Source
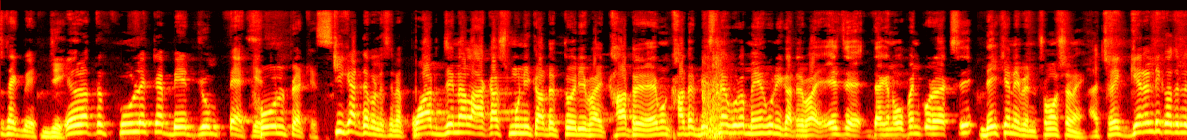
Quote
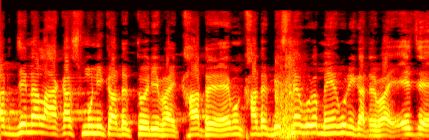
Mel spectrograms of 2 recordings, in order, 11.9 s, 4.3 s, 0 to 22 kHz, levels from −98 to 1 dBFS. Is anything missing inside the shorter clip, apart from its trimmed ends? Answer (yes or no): no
